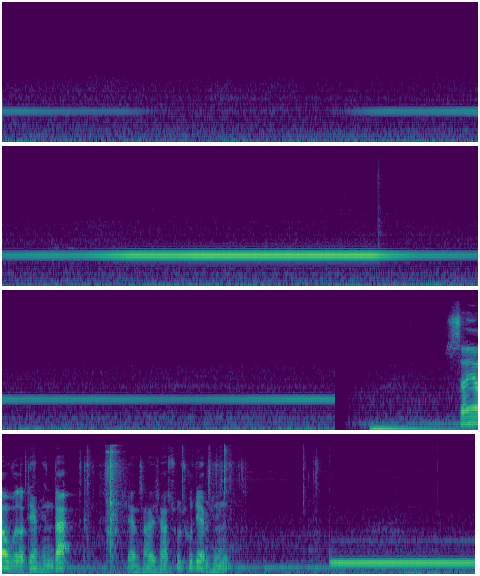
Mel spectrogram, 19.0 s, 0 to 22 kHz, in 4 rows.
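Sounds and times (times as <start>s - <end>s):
steady sine test tone: 0.0s - 1.8s, 3.2s - 12.9s, 17.6s - 19.0s.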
